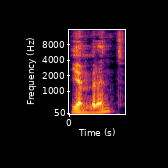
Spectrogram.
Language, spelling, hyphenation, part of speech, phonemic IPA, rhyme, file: Norwegian Bokmål, hjembrent, hjem‧brent, noun, /ˈjɛmːbrɛnt/, -ɛnt, Nb-hjembrent.ogg
- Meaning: alternative spelling of hjemmebrent (“moonshine”)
